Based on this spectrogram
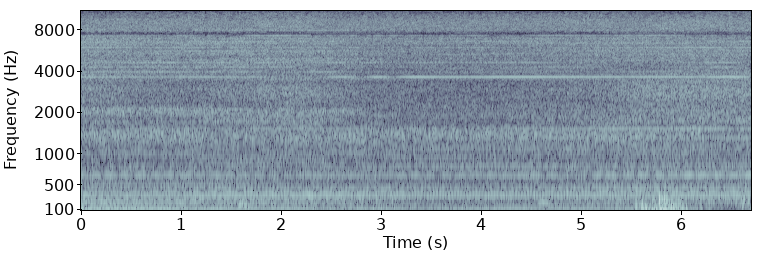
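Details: New Canadian Tire Certified 1800 PSI 1.4 GPM corded brushed electric pressure washer, first use spraying: steady even motor hum with fine high spray hiss holding level throughout; pump running smoothly.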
